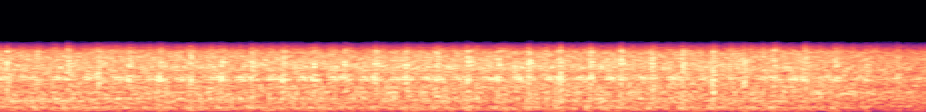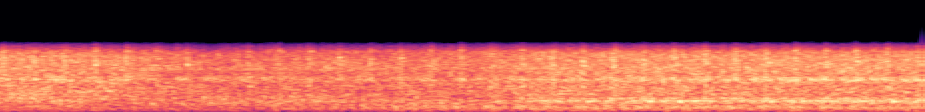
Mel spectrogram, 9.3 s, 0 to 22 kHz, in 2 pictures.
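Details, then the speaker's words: 1992 Ford F350 7.3 IDI non-turbo diesel idling: steady rapid knock about three beats a second over the clatter, newly started, earlier stopped when revved but now won't; owner suspects lifter, injectors, injection pump or a valve. "all right well trucks just started making this weird noise I don't know if it's a lifter injector or what it could be"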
